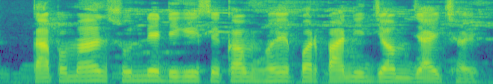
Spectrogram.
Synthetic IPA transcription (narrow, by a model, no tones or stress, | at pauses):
t̪apmansunːeɖiɡɾisekəmɦoepəɾpanid͡ʒəmd͡ʒajt͡ʃʰəj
